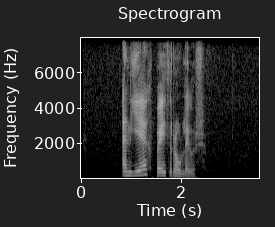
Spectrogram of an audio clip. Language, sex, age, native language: Icelandic, female, 18-19, Icelandic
